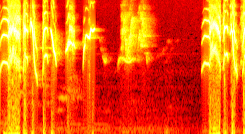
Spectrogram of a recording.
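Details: Oriental magpie-robin singing as a lure to prompt other magpie-robins into song: loud, dense run of rapid slurred whistles and chattering notes, a brief buzzy phrase, a half-second pause, then another vigorous burst.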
